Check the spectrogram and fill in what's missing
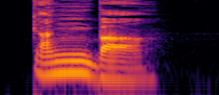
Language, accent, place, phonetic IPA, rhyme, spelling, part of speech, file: German, Germany, Berlin, [ˈɡaŋbaːɐ̯], -aŋbaːɐ̯, gangbar, adjective, De-gangbar.ogg
- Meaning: 1. passable, accessible 2. practicable, feasible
